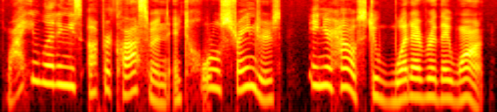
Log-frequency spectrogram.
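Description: A bold teenage girl who looks out for her friends and scolds them straight to their faces, as a woman narrator puts her on. The voice sits high and forceful, with a gravelly edge. It is a storybook reading, recorded dry and close. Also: sing-song, brisk, no echo. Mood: scolding.

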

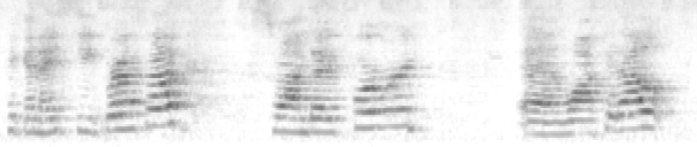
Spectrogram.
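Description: Woman fitness instructor, high voice, unhurried cues, encouraging, counts reps, echoey gym, distant mic. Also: fairly bright tone. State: occasional coughing. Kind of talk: live workout class coaching. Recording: echoey room, mic far off.

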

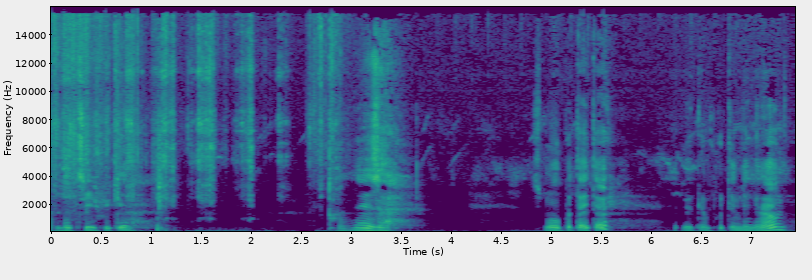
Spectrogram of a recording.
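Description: A man's voice: medium pitch, slow, vocal fry, long pauses, slight background noise. Man digging in a garden, talking. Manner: relaxed, commenting while digging. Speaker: homestead vlogger. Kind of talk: casual garden narration. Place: outdoor vegetable garden.

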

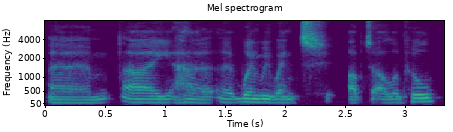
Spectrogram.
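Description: Comics artist, man, lowish husky voice, halting delivery with many restarts. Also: steady tone. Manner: hesitant, full of restarts and fillers. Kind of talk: online panel talk. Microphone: video call.

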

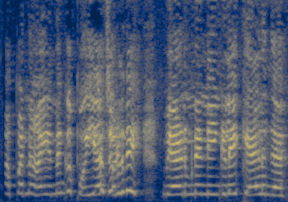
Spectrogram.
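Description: Woman doing a young daughter-in-law in a cartoon, always complaining, bright high voice, talk. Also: steady tone, fast. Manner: complaining, indignant. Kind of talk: cartoon voice acting.

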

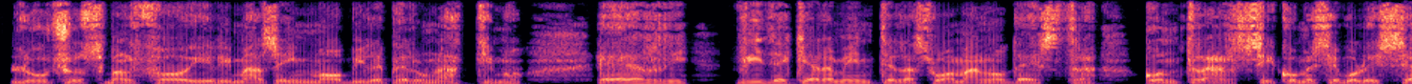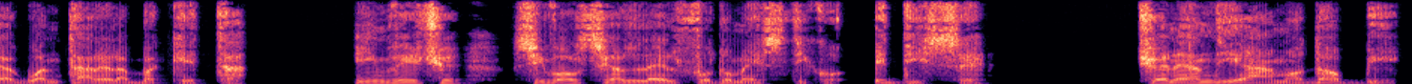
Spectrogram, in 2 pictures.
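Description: A man narrating an audiobook in a measured storytelling manner on a close mic. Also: deep voice, animated, breathy edge, no echo. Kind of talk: scripted narration.

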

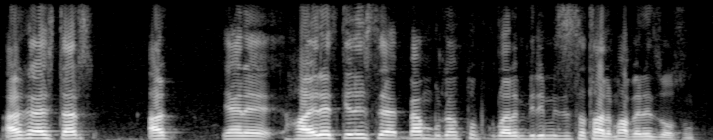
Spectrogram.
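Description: A man's voice: sits high, steady tone, fast, clean tone. A man giving casual, jokey let's-play commentary as a gaming YouTuber, exclaiming often.

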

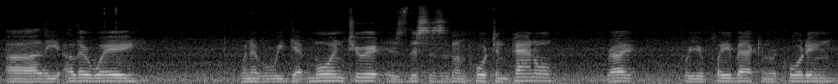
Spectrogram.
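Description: Speaking at a normal pace in a fairly high voice, a tutorial host wanders casually through a software walkthrough, checking in with frequent "right?"s. A handheld camera records him indoors at home, and the amateur audio carries clear, steady noise.

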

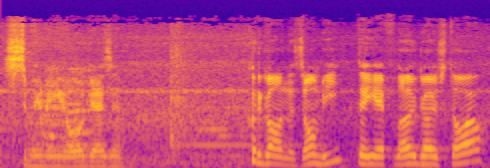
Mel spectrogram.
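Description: Aussie bloke vlogging on holiday, cracks crude jokes, swears a lot, very blunt. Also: male voice, high voice, measured pace, slight background noise. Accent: Australian. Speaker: travel vlogger. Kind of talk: casual travel vlog commentary.

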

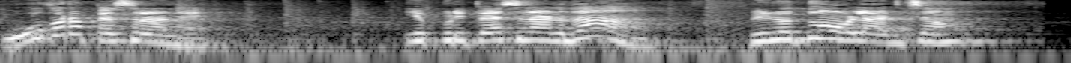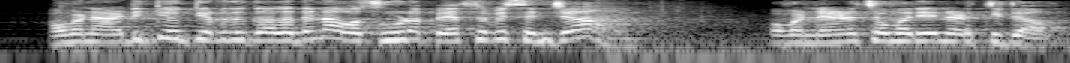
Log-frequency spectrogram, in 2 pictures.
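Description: A woman voicing a sharp-tongued young woman who scolds and sends away a rival. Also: a little high, soft background music, close to an everyday voice. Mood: scolding. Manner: rapid, scolding. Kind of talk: cartoon voice acting.

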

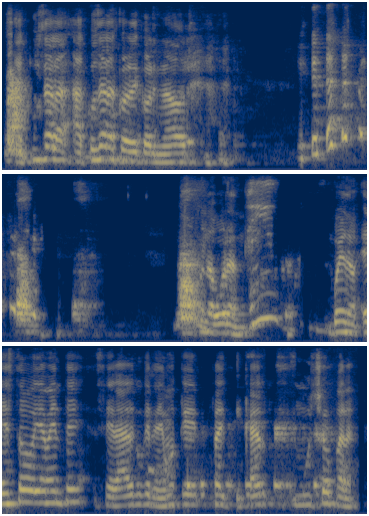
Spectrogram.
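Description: A man directs a choir over a video call, explaining an exercise and then half-singing the phrases to demonstrate it. His voice sits high with big pitch swings, he speaks a little slowly with long pauses, and the audio is dull with heavy background noise.

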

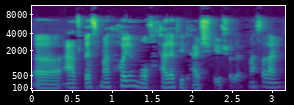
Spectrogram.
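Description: A man walks viewers through web code in a screencast lesson, his voice bright and forceful, pausing with filler sounds as he explains each step. The audio is muffled and lo-fi, like a desktop mic. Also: medium pitch. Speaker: web design instructor. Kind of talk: screencast coding tutorial.

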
